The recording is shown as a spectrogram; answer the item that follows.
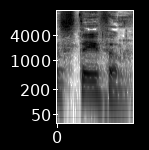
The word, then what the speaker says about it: Statham: Am I saying his name right? – Jason Statham. – Statham, there the you go.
